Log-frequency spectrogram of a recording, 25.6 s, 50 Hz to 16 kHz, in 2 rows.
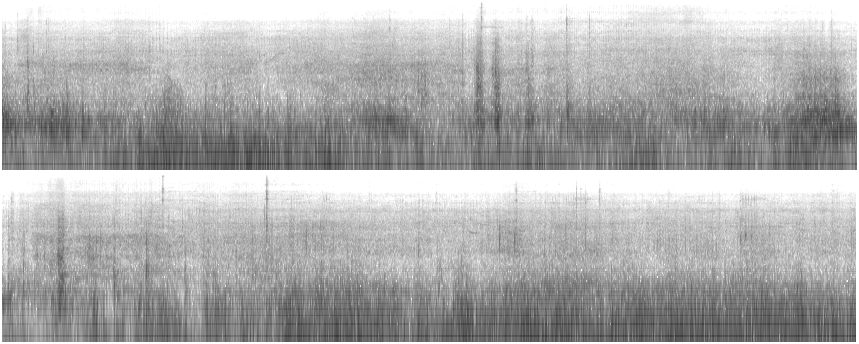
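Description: Wind buffeting the action camera's microphone as a YT Capra Uncaged 9 mountain bike rolls downhill, its tyres rumbling over wooden boardwalk planks and later over dirt. Scattered sharp clicks and knocks from the bike over the bumps.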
